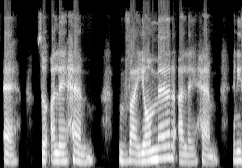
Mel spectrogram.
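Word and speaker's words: ויאמר: The aleph is silent, so it's part of the o sound, so vayo. There's a mem with a sigil and a resh which says mer, vayomer.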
